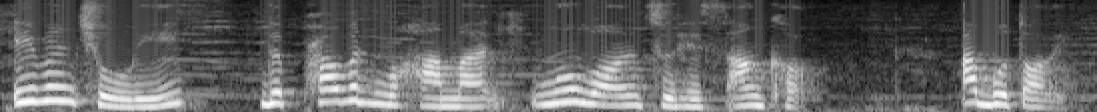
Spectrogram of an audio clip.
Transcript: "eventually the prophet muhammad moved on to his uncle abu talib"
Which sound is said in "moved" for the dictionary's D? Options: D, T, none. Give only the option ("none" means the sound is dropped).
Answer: none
